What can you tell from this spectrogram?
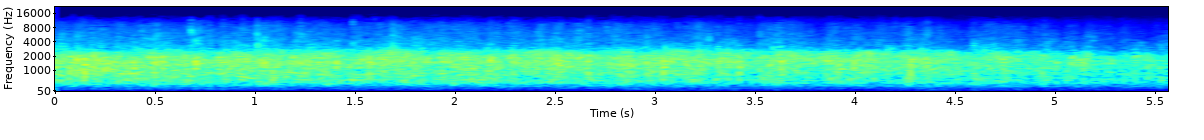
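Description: A large crowd applauding steadily, clapping that eases off slightly toward the end.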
